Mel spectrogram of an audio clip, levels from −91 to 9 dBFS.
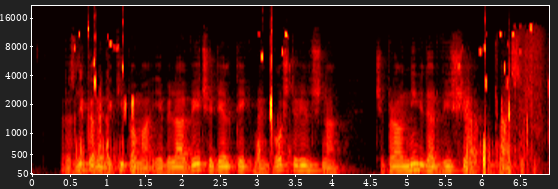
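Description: Throughout the recording the speech has a dull, band-limited quality with a granular, gurgling edge. This is likely MP2 compression, with the upper sub-bands starved of bits and switched off, and the remaining bands coarsely quantised. The damage is plainly audible and fits a low rate of about 80 kbps. Unlike the error bursts, it is steady and present everywhere, a constant coloration rather than sudden events.

DAB burbling breaks in three times: from 0.51 to 1.35 s, from 2.94 to 3.45 s, and from 5.65 to 6.66 s. Bit errors have slipped past the error correction into the MP2 data. Corrupted samples put short blips of noise into single sub-bands, and corrupted scale factors make sub-bands jump in level for up to a frame, giving a burbling disturbance over the speech. The amount of disturbance points to dozens of damaged frames per burst. The last burst is the densest, consistent with an error rate nearer one and a half percent. 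What separates this from plain compression is that it arrives in bursts with erratic, frame-rate flutter, then stops.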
